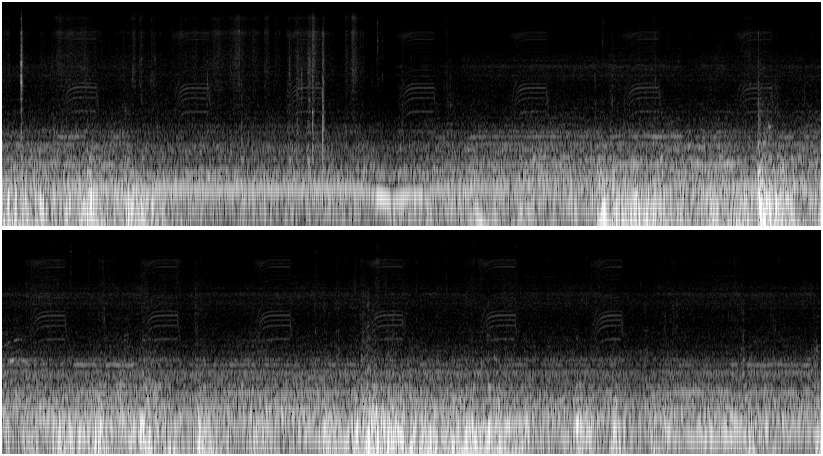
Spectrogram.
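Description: Hydraulic excavator's diesel engine running under digging load, its pitch dipping briefly about eight seconds in, with background music with a regular repeating pattern playing over it.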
